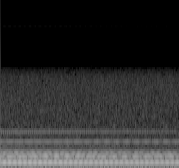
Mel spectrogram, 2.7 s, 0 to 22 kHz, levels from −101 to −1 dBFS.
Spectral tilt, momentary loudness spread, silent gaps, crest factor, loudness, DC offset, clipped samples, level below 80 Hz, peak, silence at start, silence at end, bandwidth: -12 dB/octave; 3 LU; none; 10 dB; -38 LUFS; under 0.1%; under 0.1%; -52 dBFS; -28 dBFS; 0 s; 0 s; 3.8 kHz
